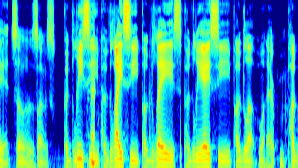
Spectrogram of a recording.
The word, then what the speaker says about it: Pugliese: it spelled out, because there's a silent G in there, and in pardon me, and in Italian, a G and an L next to each other make this liquid L sound, so it's Pugliese, right?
